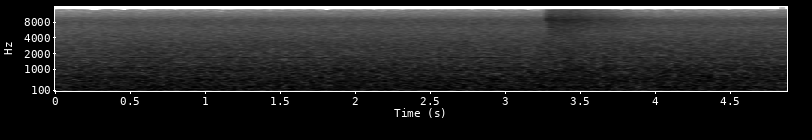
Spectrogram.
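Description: Shinkansen N700-series bullet train running alongside the platform, a steady loud rushing noise of wheels and air, with a brief high hiss about three seconds in.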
